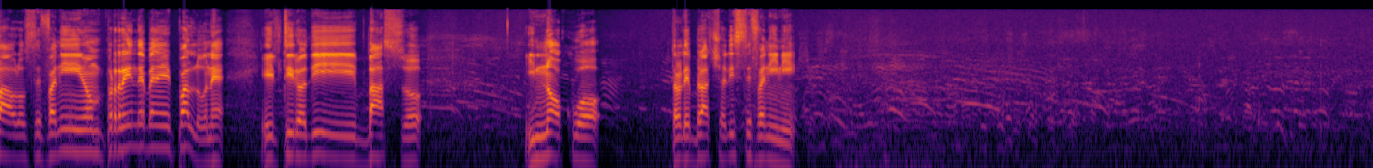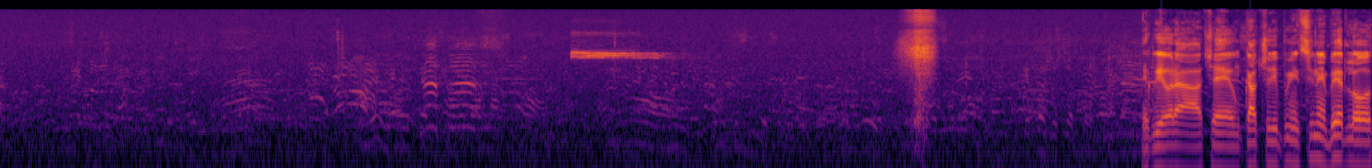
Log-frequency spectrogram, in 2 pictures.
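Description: A small crowd of spectators chatters faintly in the distance outdoors.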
